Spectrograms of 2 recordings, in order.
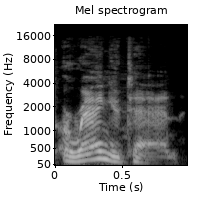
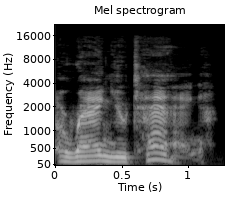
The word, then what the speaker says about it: orangutan: a good English rules is orangutan most people say orangutang they add the g at the end it's not there's no g at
